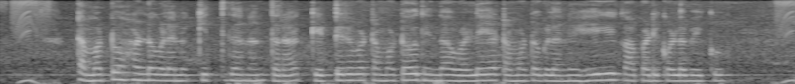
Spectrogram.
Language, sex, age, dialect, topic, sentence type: Kannada, female, 18-24, Central, agriculture, question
